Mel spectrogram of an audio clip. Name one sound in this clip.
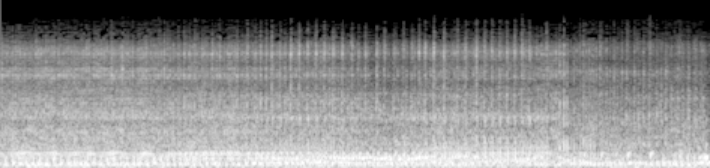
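A dirt bike engine drones loudly up close.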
